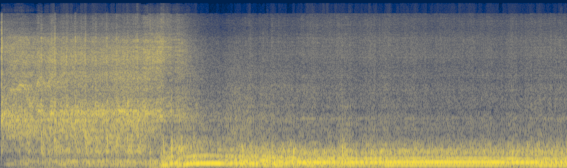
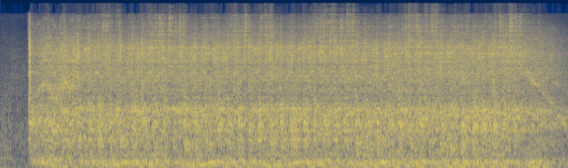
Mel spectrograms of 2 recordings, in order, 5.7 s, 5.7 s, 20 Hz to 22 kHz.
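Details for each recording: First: Mid-engine LS-powered 1967 Mustang Fastback with direct port nitrous and brand-new fuel system, primed several times after a power lug connection was fixed: starter cranks briefly, engine catches cleanly and settles into a steady even idle, no misses or knocks. Healthy start. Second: Mid-engine LS-powered 1967 Mustang Fastback on an SLC chassis, built from a Bugatti replica with a newly plumbed nitrous system, fuel system pressurized with no leaks: starter churns steadily about five seconds with no catch, crank no start. Cause unconfirmed; troubleshooting air, fuel, spark.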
